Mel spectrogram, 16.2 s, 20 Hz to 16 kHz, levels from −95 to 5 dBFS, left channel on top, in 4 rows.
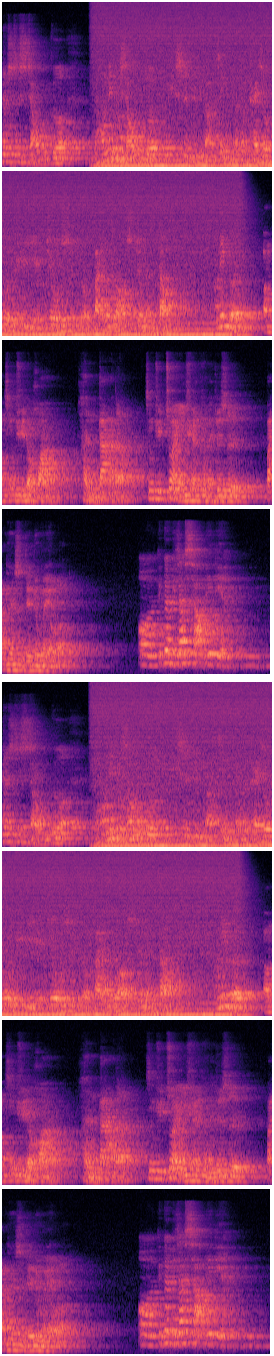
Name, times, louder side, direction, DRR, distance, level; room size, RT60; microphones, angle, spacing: voice 1, 0.0-6.7 7.2-9.0 9.3-11.8 12.1-13.2, equal, 75° left, -2 dB, 0.6 m, -24 dB
sound 1, 1.3-7.6, equal, 50° right, 0.9 m, -26 dB
voice 2, 14.2-16.0, left 2 dB, 5° left, -5 dB, 0.4 m, -24 dB
4.4 x 2.4 x 2.3 m, 1.5 s
head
